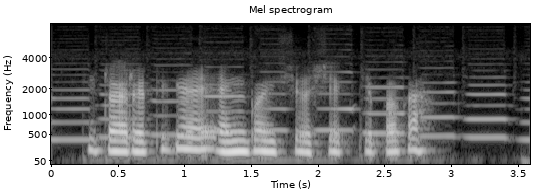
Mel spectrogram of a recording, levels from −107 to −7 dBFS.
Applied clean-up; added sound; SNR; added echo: none; Wind instrument, woodwind instrument; 14 dB; none.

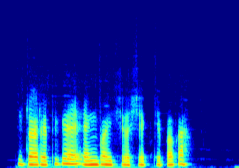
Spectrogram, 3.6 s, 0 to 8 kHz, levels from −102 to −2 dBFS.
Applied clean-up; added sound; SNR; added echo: neural mask model DeepFilterNet 3.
